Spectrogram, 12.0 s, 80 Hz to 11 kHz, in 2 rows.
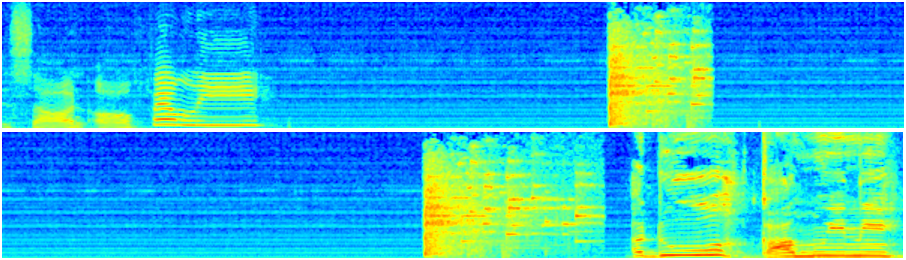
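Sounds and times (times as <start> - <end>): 
faint steady hum: 0.0 - 12.0
speech: 0.2 - 1.9, 10.2 - 12.0
ceramic plate breaking and shattering: 4.1 - 4.8, 8.8 - 10.0.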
